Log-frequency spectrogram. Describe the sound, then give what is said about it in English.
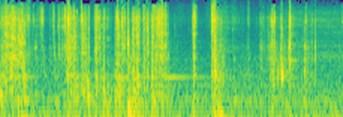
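A cassette tape is handled and turned over in an irregular series of fairly loud plastic clicks, rattles and clatters, with no talk. “Let me just turn this tape around.”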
